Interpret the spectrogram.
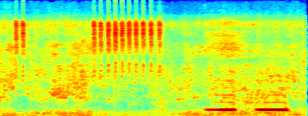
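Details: Very tame Eurasian tree sparrow chattering lively: two high thin chirps, then a fast run of about nine sharp ticking notes, followed by two short low steady hums near the end.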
